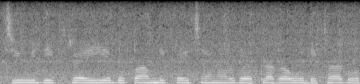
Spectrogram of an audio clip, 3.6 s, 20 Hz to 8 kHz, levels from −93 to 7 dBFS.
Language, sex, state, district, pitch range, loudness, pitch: Hindi, female, Bihar, Sitamarhi, 190-205 Hz, -13 LUFS, 195 Hz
